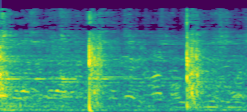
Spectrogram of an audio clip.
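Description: Three sharp cracks of a long whip about a second apart, each cutting through crowd voices.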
